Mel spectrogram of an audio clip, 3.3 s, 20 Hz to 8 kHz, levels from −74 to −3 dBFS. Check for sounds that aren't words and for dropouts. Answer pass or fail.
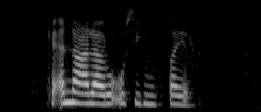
pass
